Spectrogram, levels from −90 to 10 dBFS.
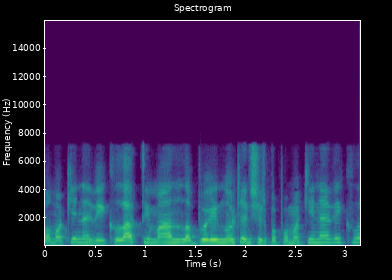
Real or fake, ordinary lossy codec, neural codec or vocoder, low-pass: fake; AAC, 48 kbps; codec, 16 kHz, about 1 kbps, DyCAST, with the encoder's durations; 7.2 kHz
